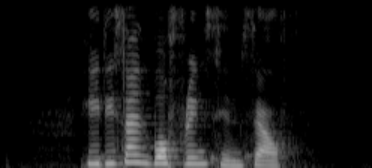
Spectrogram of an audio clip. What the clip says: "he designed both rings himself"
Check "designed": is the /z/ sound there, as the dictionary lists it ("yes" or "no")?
no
